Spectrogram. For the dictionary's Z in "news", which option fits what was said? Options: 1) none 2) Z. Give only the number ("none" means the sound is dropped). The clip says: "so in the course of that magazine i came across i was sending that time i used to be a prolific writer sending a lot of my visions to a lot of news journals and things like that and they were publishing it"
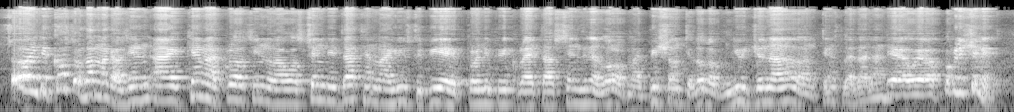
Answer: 1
